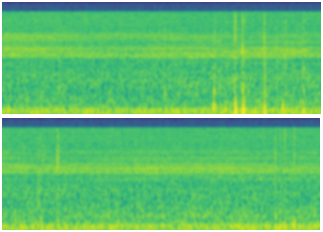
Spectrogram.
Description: The clicking sound is definitely being made by the fan, but what does that mean?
